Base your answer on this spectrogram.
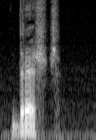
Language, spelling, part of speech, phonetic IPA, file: Polish, dreszcz, noun, [drɛʃt͡ʃ], Pl-dreszcz.ogg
